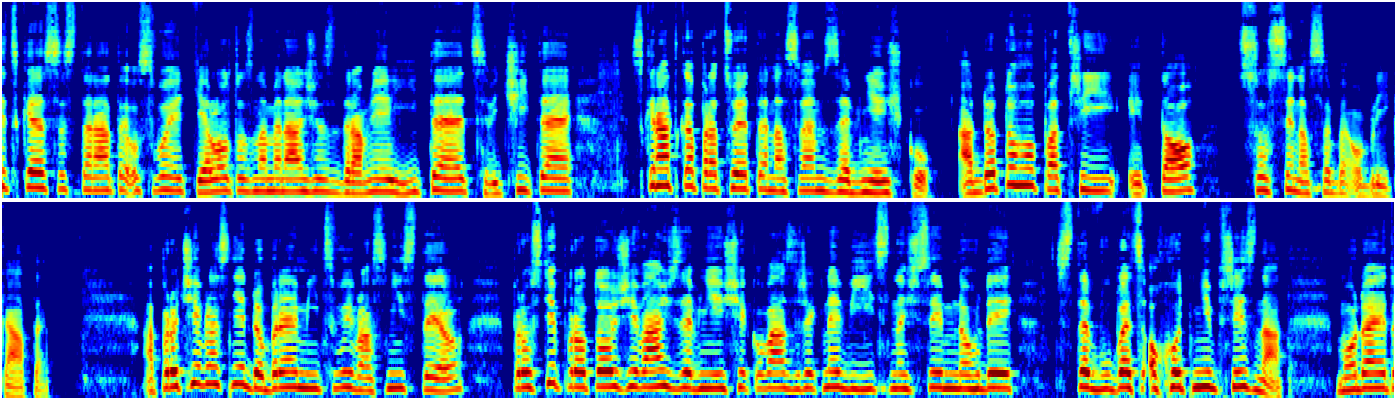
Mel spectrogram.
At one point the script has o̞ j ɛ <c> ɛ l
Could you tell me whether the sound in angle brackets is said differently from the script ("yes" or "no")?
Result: no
